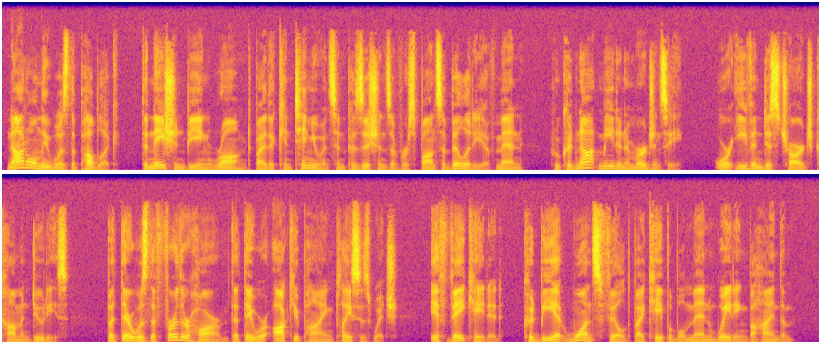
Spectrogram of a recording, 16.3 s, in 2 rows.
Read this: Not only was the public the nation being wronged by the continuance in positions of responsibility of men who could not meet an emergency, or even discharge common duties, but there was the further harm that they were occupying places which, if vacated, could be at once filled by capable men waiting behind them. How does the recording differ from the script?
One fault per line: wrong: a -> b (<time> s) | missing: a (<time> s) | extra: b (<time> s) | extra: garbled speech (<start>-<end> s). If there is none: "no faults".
no faults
